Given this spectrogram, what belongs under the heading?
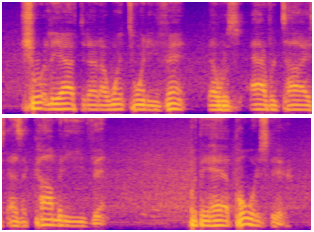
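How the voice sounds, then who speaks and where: A man speaks at a fairly quick pace with a medium pitch. There is noticeable background noise. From Los Angeles, California. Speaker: spoken word artist, army retiree. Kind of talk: interview answer.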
